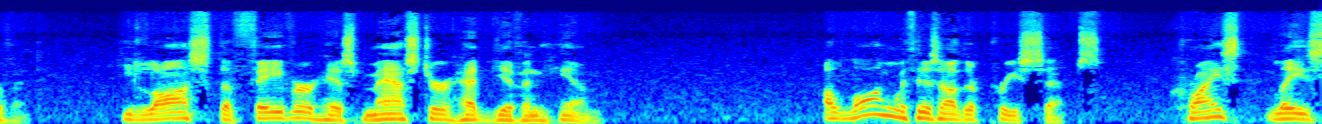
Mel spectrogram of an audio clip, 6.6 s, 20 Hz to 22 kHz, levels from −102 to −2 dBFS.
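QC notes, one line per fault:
0.06–0.15 s, speech cut by the noise suppressor: the suppressor mistook the sound just before "he lost the favor" for noise and pulled it down by up to about 13 dB, so it sounds swallowed. The waveform shows a shrunken envelope, and the spectrogram shows faded energy there.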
